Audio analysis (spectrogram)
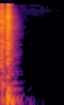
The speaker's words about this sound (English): I ran towards the house. It spits the black goo at me, but it missed. I made it into the house and closed the door.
